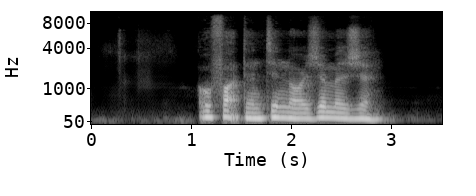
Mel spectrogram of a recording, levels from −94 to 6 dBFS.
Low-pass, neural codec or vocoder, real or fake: 9.9 kHz; codec, 24 kHz, 0.9 kbps, DualCodec; fake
